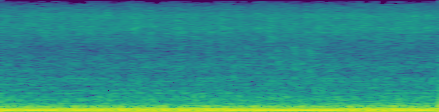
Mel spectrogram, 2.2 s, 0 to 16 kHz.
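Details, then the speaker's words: 1968 Ford Thunderbird V8 cold-started on a cool May morning with 5 or 10W-40 Lucas oil and barely any choke: low, uneven idle surging and stumbling; engine dislikes choke. "See, does not like much choke. I barely got the choke, like barely closed, and it hates it."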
